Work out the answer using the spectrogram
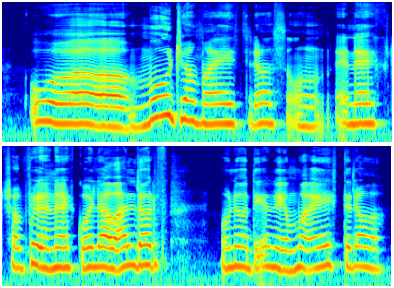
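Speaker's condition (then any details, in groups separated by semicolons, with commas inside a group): Cerebral palsy; from birth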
